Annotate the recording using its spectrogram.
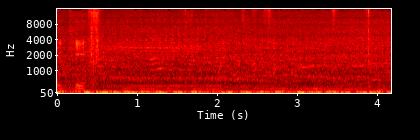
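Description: A low, uneven rumble of wind buffeting the microphone. A word is spoken at the very start.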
